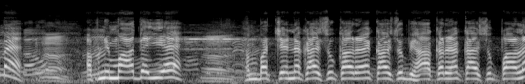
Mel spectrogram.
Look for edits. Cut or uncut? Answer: uncut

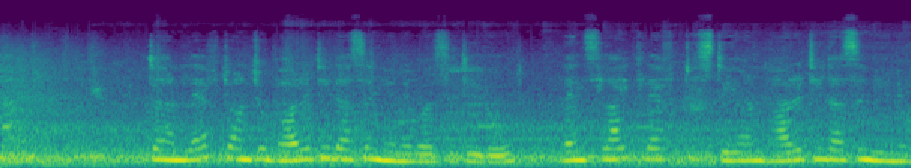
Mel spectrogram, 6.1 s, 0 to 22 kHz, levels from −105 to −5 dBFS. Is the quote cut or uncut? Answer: uncut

